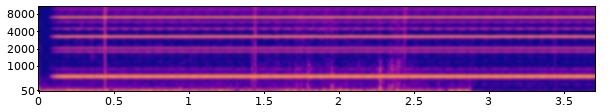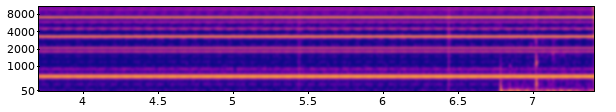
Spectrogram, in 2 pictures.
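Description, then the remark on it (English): A piercing, high-pitched tone from the Mosquito, an anti-loitering device designed to drive teenagers away and inaudible to most people over 25, holds steady and unbroken for several seconds, a thin electronic whine with no voices and nothing else around it. “The device called the Mosquito emits a piercing, high-pitched sound designed to drive sharp-eared teenagers crazy, but it's inaudible to most people over 25.”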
